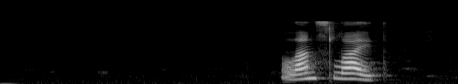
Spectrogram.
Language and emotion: Russian, neutral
